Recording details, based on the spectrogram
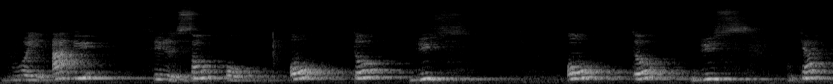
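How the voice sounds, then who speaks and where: A woman teaching a lesson to young children, speaking slowly and breaking words into syllables, with many "d'accord". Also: fairly high pitch, lively intonation, a little mellow. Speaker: primary school teacher. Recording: echoey room, voice from far off.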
